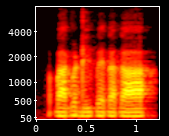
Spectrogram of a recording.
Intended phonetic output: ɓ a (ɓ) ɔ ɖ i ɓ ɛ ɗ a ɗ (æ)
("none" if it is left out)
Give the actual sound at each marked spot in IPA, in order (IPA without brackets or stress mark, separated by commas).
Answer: ɡ, a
